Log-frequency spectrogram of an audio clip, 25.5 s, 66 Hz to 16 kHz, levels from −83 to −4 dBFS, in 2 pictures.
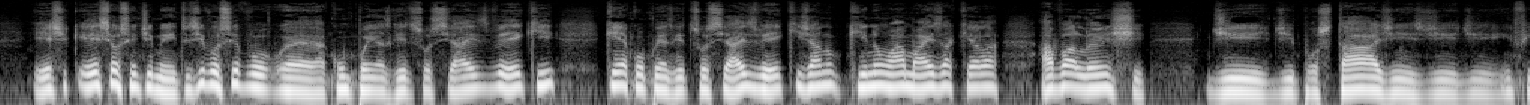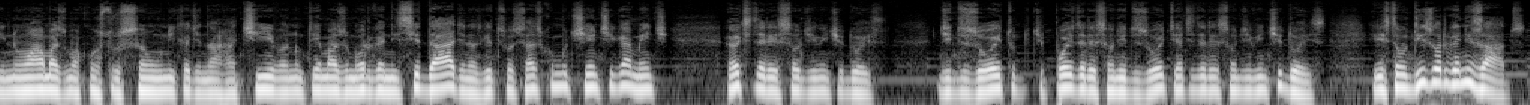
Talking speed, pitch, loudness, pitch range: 180 wpm, 140 Hz, -16 LUFS, 130-165 Hz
